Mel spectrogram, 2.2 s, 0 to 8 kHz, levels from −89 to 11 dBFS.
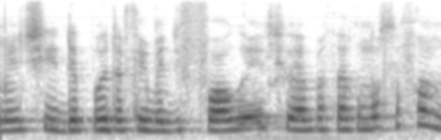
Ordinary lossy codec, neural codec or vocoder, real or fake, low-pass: none; none; real; none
